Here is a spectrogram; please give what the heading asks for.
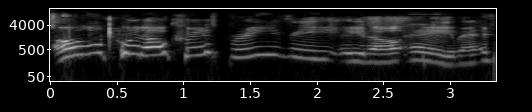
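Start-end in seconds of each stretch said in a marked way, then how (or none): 0.1-2.2 higher, drawn-out mock request; lilting mock girlish plea; lightly imitated girl. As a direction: slowly croon it as an eager fan. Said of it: "Who, who's like".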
